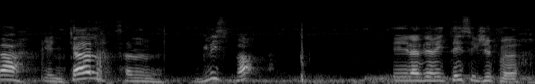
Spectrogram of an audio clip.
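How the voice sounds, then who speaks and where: Amid noticeable background noise, a man speaks at a very slow pace in a high pitch, his voice making very wide pitch swings. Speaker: vlogger. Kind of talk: personal video diary. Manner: loud; halting.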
